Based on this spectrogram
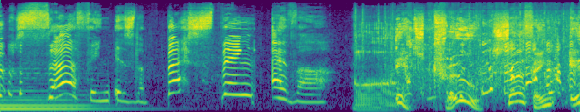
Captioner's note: giggle; snorts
